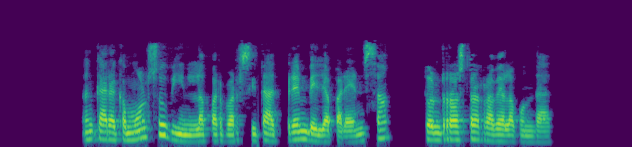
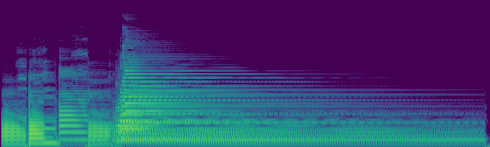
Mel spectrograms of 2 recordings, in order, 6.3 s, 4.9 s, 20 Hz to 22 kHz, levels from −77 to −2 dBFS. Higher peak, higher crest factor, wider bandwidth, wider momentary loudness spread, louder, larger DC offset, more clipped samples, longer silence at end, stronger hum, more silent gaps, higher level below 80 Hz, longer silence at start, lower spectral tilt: about the same, -2 dBFS vs -2 dBFS; second, 16 dB vs 22 dB; second, 8 kHz vs 12 kHz; second, 9 LU vs 16 LU; first, -17 LUFS vs -23 LUFS; neither; neither; first, 0.8 s vs 0 s; neither; first, 2.83-2.87 s, 4.07-4.24 s vs none; second, -62 dBFS vs -44 dBFS; first, 0.85 s vs 0 s; second, -4 dB/octave vs -6 dB/octave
